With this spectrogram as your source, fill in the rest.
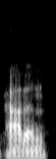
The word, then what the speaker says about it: Paden: Like what I tell them is like, how do you pronounce instead of P, make it a J, right? What is it? Yeah, Jaden.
